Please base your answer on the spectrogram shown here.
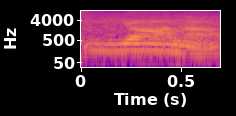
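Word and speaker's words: Jana: With sounds like a Y. Yeah, it's Yana. Yeah. That's my bad. No, it's okay because it's spelled with a J.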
